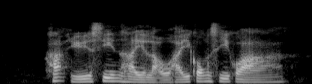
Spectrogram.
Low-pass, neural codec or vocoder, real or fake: 7.2 kHz; autoencoder, 48 kHz, 128 numbers a frame, DAC-VAE, trained on Japanese speech; fake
